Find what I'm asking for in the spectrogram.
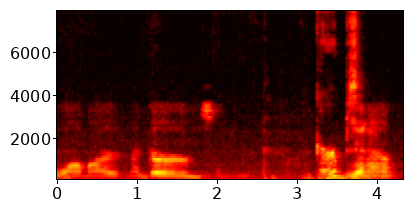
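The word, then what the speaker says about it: Gerbes: Gerbs.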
